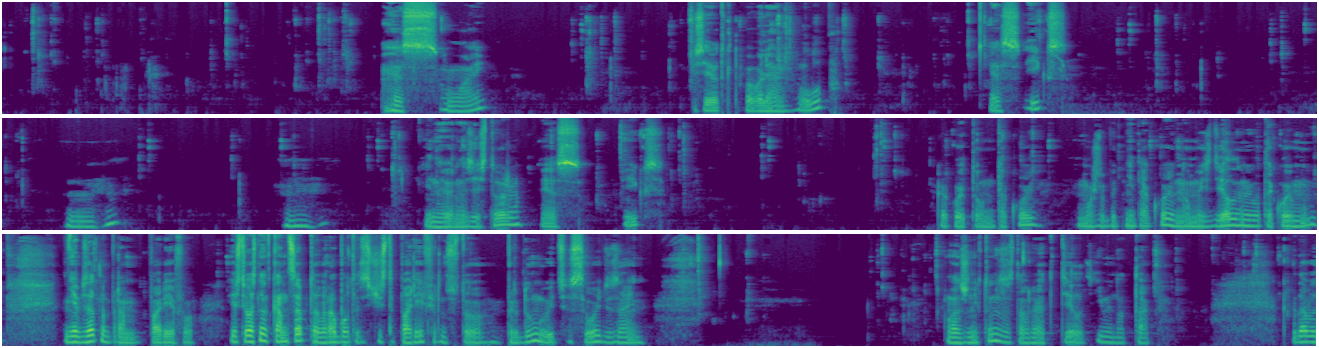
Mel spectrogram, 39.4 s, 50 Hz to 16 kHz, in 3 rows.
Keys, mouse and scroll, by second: 0.5-2.0 middle drag, 2.0 a, 2.9 z, 3.0 middle click, 3.9 s, 7.2 ctrl+r, 8.3 KP_1, 9.7 s, 11.5 z, 13.0 click, 13.2 g, 15.9 click, 16.0 g, 17.3 ctrl+r, 18.9 s, 21.1 g, 22.1 Tab, 22.5 Tab, 23.6 click, 24.7 click, 25.2 g, 26.0 g, 27.5 click, 27.6 g, 29.5 click, 29.7 g, 30.8 g, 32.1 click, 32.1 g, 33.3-33.7 scroll down 4, 33.7 z, 33.7-35.1 middle drag, 35.1 scroll up 2, 35.4 2, 35.9 alt+click, 36.9 KP_3, 37.3 KP_1, 38.4 middle click, 39.3 KP_1.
